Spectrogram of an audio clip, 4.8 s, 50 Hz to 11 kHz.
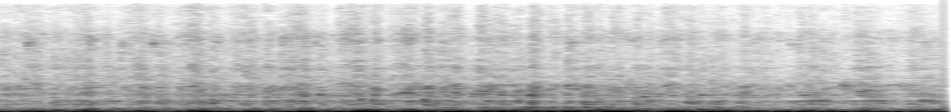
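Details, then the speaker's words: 441 engine on MS3 Pro ECU that breaks up once warm and won't exceed 2,700 RPM despite new plugs, plug wires and coil packs: deep, even cold idle pulsing with no coughs or misses; normal idle. "So anyhow, she sounds good though. I mean, at idle until she starts spitting and coughing and farting."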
